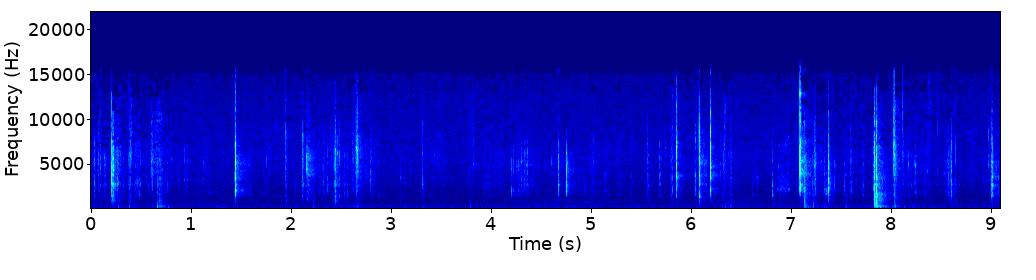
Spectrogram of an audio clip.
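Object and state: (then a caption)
Bar soap being carved. A utility knife blade carves and chips shavings and chunks off a solid white bar of soap held in the hand. Quiet, irregular crisp scraping and clicking cuts come through as short bright snaps over a faint low murmur, with a few louder chips standing out near the end.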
